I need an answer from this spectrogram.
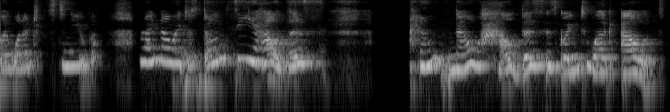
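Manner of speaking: high, loud, desperate pleading; distressed outburst. Retold or imitated. Wife confronting husband over lost job, high anguished pleading. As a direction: pour out the panic at him.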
